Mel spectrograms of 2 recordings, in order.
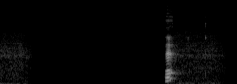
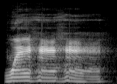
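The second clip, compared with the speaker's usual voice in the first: imitating Wario laugh; 4 dB louder, slower than usual. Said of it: "that one specifically said".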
